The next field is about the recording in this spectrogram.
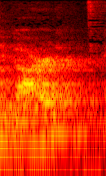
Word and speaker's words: DeGard: But my name is Ron DeGard, and I tell people I have to say my name slowly, because if I say it fast, it sounds like Rhonda Gard.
